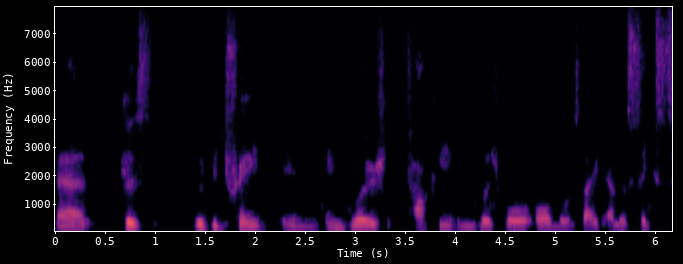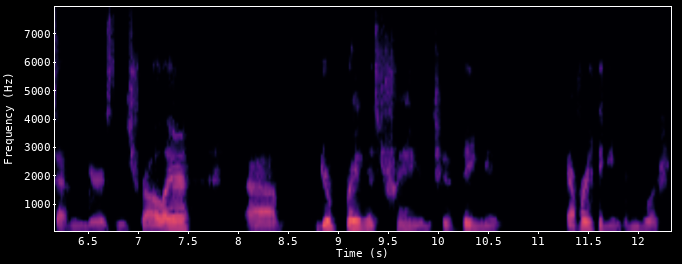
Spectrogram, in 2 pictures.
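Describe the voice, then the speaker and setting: Husky man. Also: fairly low pitch, no echo, highs cut off. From Hong Kong. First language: Cantonese. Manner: halting, searching for words. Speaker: panelist, doctor. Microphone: video call.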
